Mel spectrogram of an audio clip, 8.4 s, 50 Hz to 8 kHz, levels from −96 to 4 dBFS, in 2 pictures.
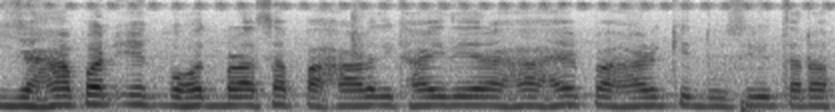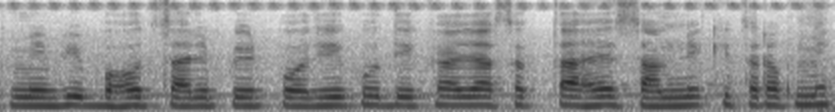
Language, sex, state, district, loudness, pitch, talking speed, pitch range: Hindi, female, Chhattisgarh, Rajnandgaon, -21 LUFS, 180 Hz, 225 wpm, 175-185 Hz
